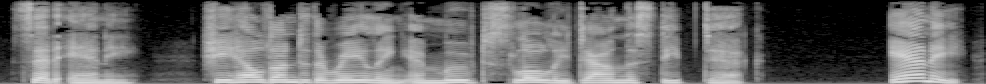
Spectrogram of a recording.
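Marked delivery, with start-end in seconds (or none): 5.6-6.1 high falling call; raised, urgent name call; Jack crying out. A narrator's reading. Jack calling Annie down the deck, urgent cry. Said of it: "cried Jack".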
